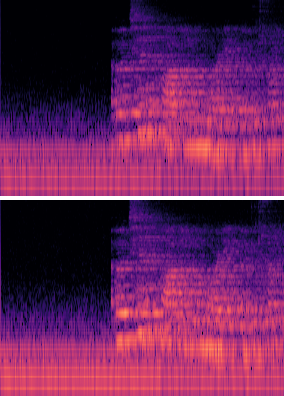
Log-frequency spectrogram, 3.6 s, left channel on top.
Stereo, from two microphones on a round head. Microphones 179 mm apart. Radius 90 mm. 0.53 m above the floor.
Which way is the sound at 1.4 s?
60° right (ahead or behind).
